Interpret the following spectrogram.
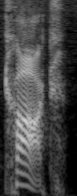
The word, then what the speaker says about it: Koch: Doug Koch, spelled K-O-C-H, but pronounced how I said it.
